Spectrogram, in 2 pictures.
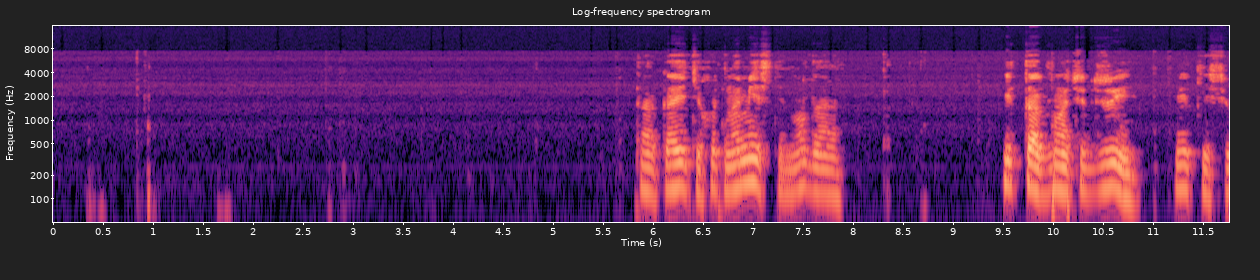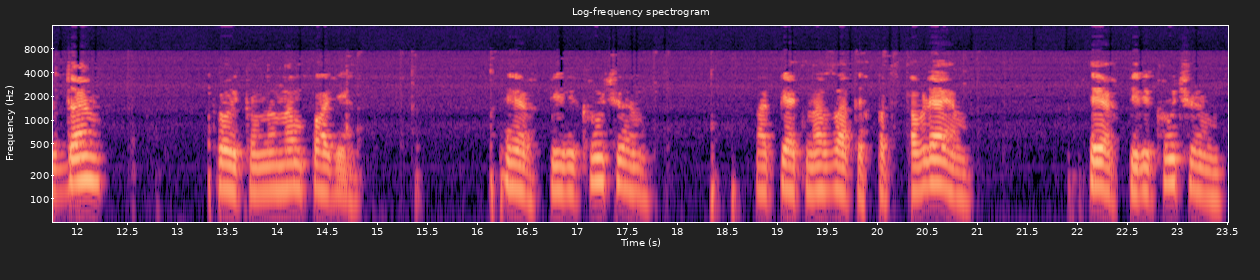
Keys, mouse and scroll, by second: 0.7 alt+p, 4.8 middle click, 6.6-8.3 middle drag, 8.6 click, 9.8 g, 11.0 click, 11.7 scroll up 1, 11.8 middle click, 13.2 KP_3, 14.7 shift+middle click, 16.1 r, 17.7 click, 18.3 g, 20.0 click, 20.8 click, 21.8 r.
